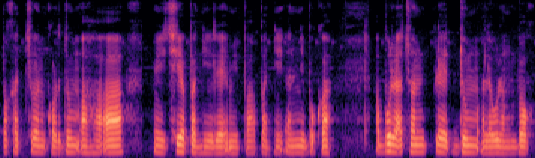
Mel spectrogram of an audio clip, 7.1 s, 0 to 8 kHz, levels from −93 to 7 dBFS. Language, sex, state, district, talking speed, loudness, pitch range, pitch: Mizo, male, Mizoram, Aizawl, 210 wpm, -20 LUFS, 115-125 Hz, 120 Hz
